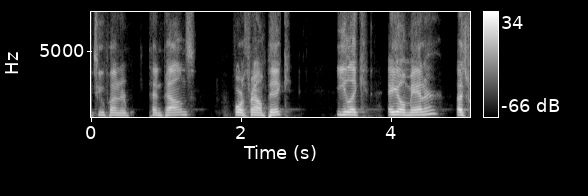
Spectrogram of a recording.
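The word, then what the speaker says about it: Elic Ayomanor: So, 6'2, 210 pounds, fourth round pick, Elic Ao Manor. That's right. I pronounced it correctly.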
